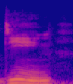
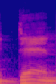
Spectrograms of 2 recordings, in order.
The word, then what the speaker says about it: Dean: Like my name is pronounced Dean, but people call me Din, and I'm just used to it.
